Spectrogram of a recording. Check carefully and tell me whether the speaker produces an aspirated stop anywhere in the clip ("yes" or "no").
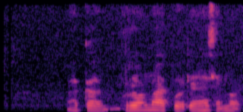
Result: yes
